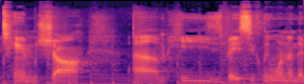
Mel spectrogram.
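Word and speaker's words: Tzim-Sha: we have Tim I I couldn't pronounce I had to like literally Google how to say his name but you say it Tim Shaw he's basically one of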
